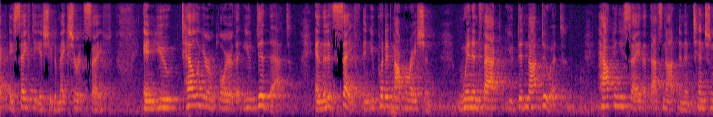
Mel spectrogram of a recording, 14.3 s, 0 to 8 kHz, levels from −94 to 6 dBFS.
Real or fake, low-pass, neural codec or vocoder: real; 7.2 kHz; none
